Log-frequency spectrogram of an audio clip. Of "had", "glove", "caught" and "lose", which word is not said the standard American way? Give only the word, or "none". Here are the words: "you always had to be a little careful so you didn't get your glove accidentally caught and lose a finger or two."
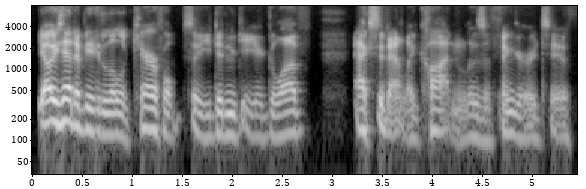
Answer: none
